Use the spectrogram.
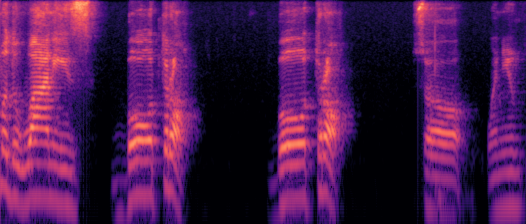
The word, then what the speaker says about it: Botro: The name of the wine is Botro. Botro. So when you say the name, you just have to have a little bit of accent at the end of the word. Botro.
